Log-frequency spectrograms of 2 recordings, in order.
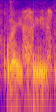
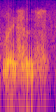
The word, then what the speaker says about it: RACES: Pronounced RACIs, not races, is the Radio Amateur Civil Emergency Service.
